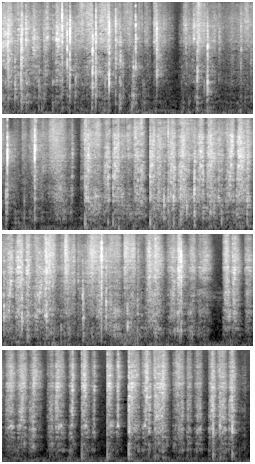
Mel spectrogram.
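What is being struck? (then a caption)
Thin folded paper leaflet. A thin, folded paper instruction leaflet is held in the hands as fingers and nails rub and crinkle it while unfolding it. The result is a dense, bright rustle of crackling and scratching paper with many short, sharp bursts. The sound thins into more separated crinkles toward the end.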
